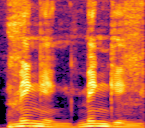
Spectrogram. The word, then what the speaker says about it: minging: Minging. Thank goodness for that. I'm glad you pronounced it correctly.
